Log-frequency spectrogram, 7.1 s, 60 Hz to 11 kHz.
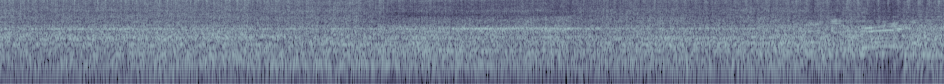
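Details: Cummins 8.3L diesel swapped into antique Hyster forklift, first run after installation, about 40 degrees in the shop; running on its own right after cold start with even steady clatter, no misses or knocks; normal cold idle.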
